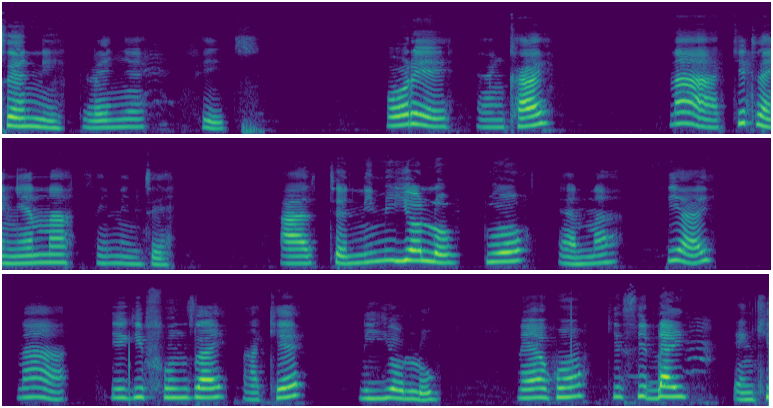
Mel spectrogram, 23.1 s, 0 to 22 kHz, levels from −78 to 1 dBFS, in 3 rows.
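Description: Throughout this speech clip the sound is dull and plainly gurgling, with a granular roughness on the voice and nothing above about 15.9 kHz. This is MP2 compression, likely at a low bitrate that fits about 80 kbps. The encoder divides the spectrum into sub-bands and, short of bits, shuts off the top bands entirely and quantises the remaining ones coarsely, so they flicker and grain. Two loud pops sit on top of the speech, which continues underneath. The first, from 16.66 to 16.68 s, peaks a little above the speech level. The second, from 21.08 to 21.10 s, is clearly louder, reaching well above it. Each is a single sharp click-thump, likely a voltage step or spike from a plug, switch, static discharge or driver glitch, briefly shaped by the circuitry that follows.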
